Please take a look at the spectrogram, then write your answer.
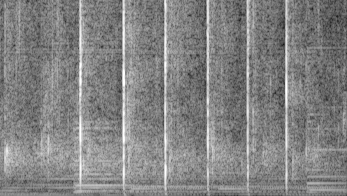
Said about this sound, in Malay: Ya, boleh tepuk tangan yang meriah buat guru-guru sekolah minggu?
